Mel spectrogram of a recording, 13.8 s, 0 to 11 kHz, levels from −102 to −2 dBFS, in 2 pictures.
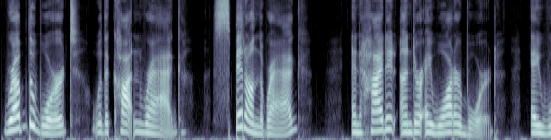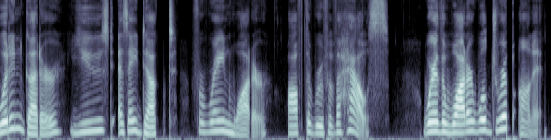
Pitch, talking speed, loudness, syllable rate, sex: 205 Hz, 180 wpm, -22 LUFS, 4.0 syllables/s, female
